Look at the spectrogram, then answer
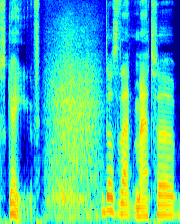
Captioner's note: scraping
